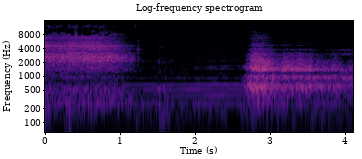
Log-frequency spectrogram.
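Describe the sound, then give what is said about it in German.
Slow, deep breaths drawn in and let out through the mouth during a guided breathing exercise: two long airy rushes of breath, separated by a quieter pause, over soft sustained background tones. “Noch einmal tief einatmen und durch den Mund ausatmen. Ein letztes Mal bewusst einatmen”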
